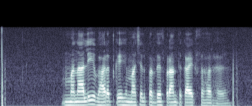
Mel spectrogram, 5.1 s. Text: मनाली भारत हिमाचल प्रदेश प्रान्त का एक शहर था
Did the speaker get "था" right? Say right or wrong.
wrong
